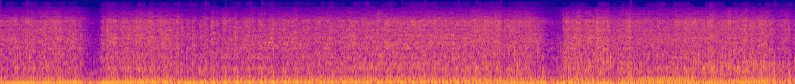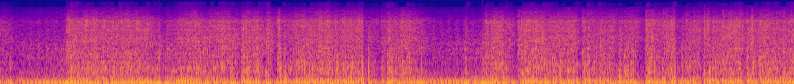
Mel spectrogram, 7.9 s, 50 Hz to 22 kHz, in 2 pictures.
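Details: 1965 Chevy C-10 pickup, just revived after about 25 years sitting: the six-cylinder idles and revs up and down freely, firing steadily with no misses or knocks. Engine running normally.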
